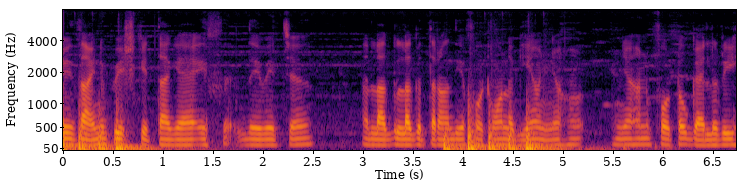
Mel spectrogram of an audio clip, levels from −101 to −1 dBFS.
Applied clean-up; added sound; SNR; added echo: none; Knock; 2 dB; none.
